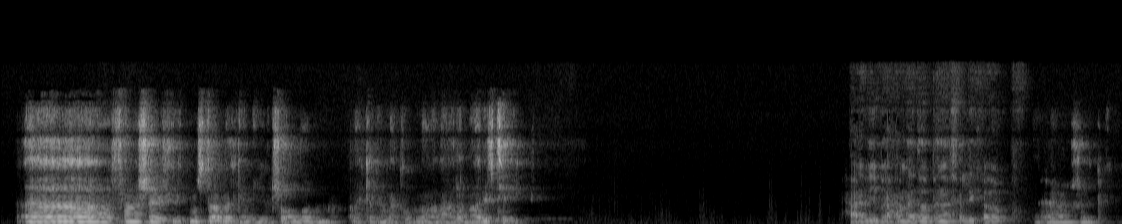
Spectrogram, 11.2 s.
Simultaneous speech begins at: none

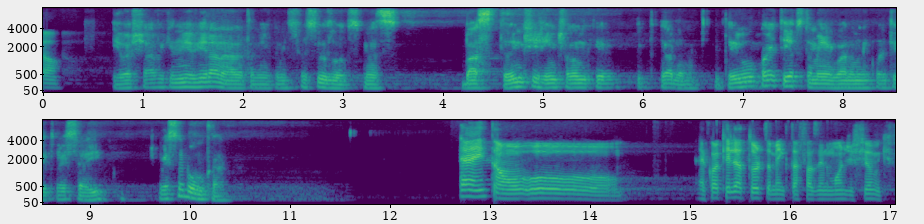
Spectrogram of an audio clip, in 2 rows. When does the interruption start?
none

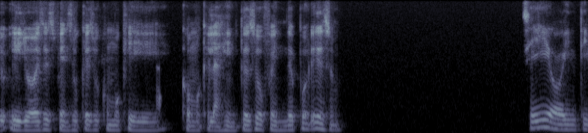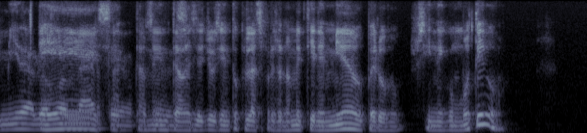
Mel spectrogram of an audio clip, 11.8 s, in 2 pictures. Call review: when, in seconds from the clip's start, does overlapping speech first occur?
6.3 s

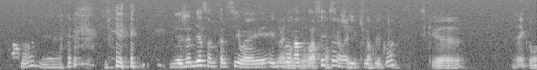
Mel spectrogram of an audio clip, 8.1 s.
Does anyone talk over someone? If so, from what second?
4.1 s

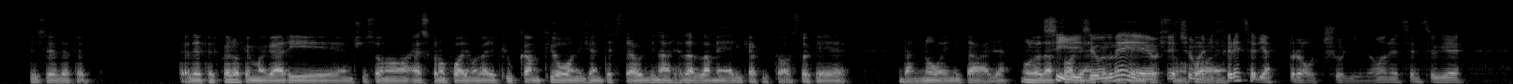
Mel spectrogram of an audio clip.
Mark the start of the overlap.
10.4 s

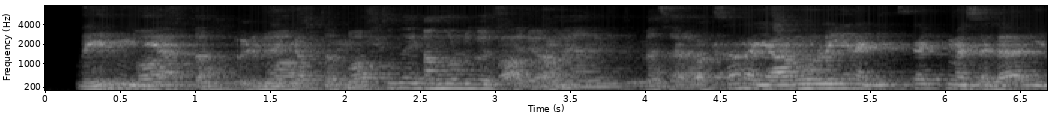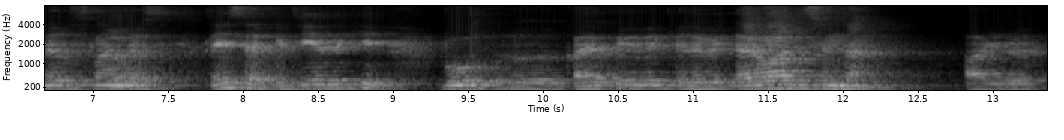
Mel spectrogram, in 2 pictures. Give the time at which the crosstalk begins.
0.6 s

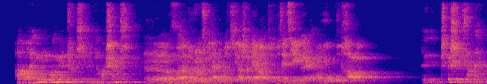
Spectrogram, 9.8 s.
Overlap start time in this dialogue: none

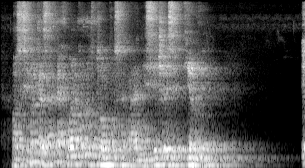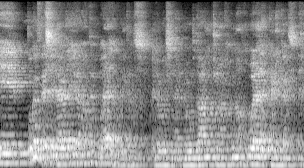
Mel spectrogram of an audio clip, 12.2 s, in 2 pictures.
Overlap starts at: none

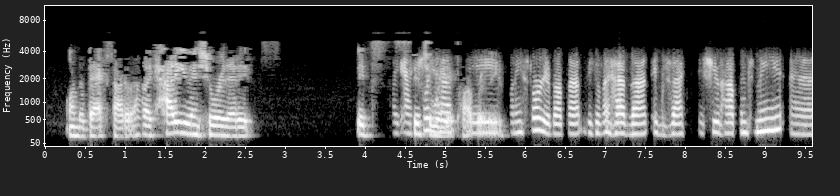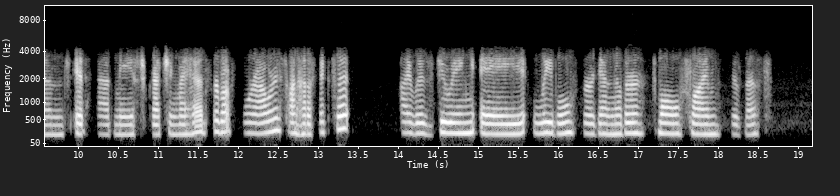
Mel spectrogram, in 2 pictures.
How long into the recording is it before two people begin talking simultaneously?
4.4 s

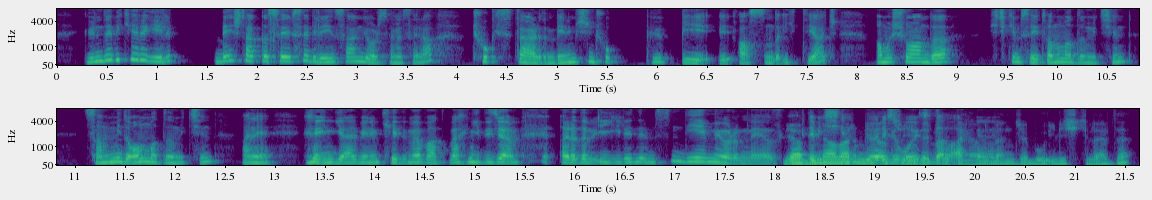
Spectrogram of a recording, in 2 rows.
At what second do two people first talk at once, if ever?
18.1 s

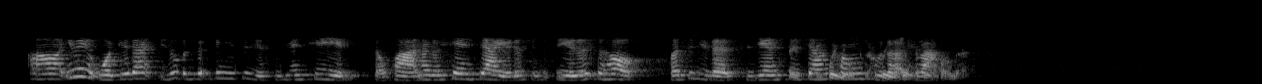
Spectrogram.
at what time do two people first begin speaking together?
7.9 s

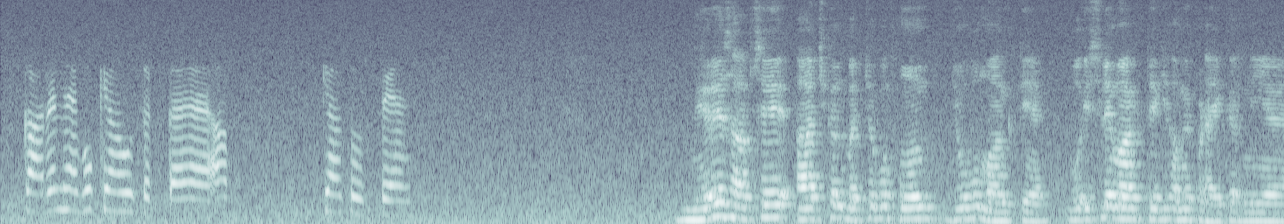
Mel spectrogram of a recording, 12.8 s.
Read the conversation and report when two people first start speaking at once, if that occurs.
none

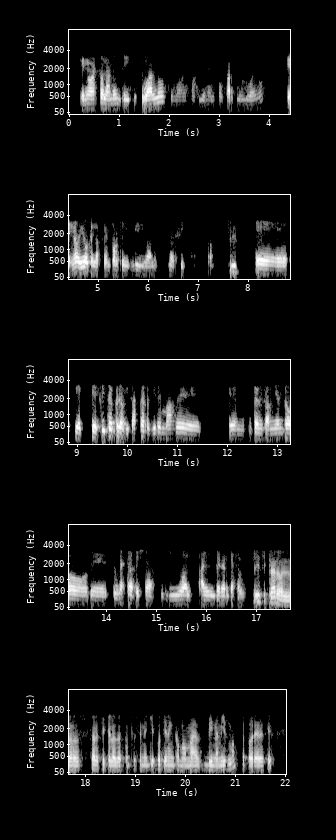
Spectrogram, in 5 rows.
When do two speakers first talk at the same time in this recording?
none

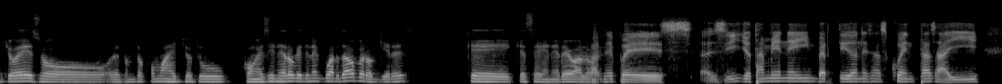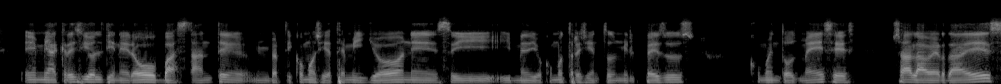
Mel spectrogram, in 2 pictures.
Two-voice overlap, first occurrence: none

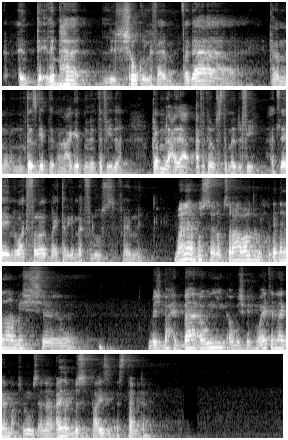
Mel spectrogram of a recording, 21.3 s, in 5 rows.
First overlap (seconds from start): none

